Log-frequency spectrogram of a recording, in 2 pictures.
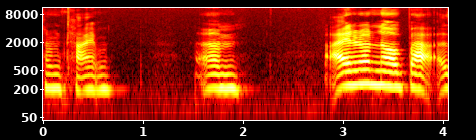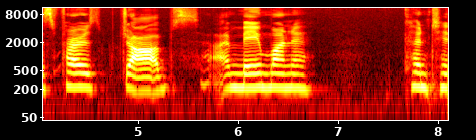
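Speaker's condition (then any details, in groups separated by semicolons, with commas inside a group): Damaged diaphragm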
